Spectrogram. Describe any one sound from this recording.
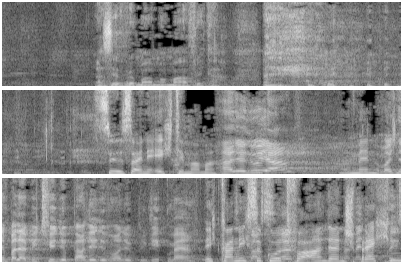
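A man speaks with animation through a loudspeaker in a large echoing hall.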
